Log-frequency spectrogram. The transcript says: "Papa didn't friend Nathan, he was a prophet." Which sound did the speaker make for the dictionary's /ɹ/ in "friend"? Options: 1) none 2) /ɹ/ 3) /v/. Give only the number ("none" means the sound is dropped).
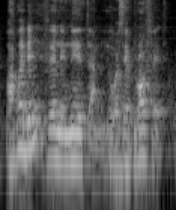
1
